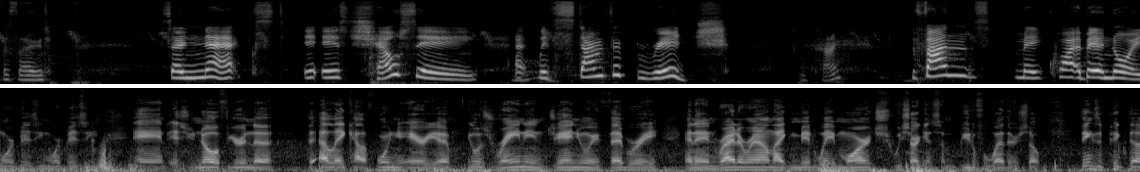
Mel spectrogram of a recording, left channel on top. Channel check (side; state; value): both; different; correlation 0.00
